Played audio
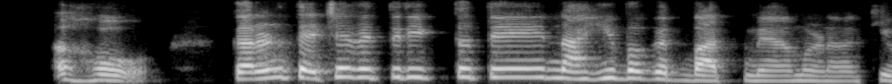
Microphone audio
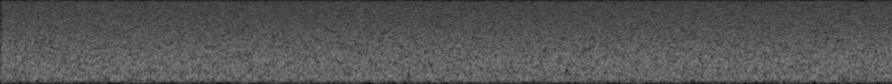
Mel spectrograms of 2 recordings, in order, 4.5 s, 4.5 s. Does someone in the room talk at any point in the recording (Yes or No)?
No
